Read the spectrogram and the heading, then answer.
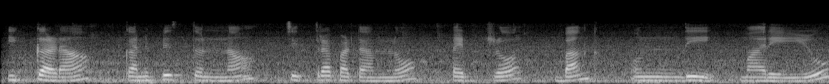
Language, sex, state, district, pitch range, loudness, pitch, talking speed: Telugu, female, Andhra Pradesh, Sri Satya Sai, 170-195 Hz, -18 LUFS, 180 Hz, 50 wpm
